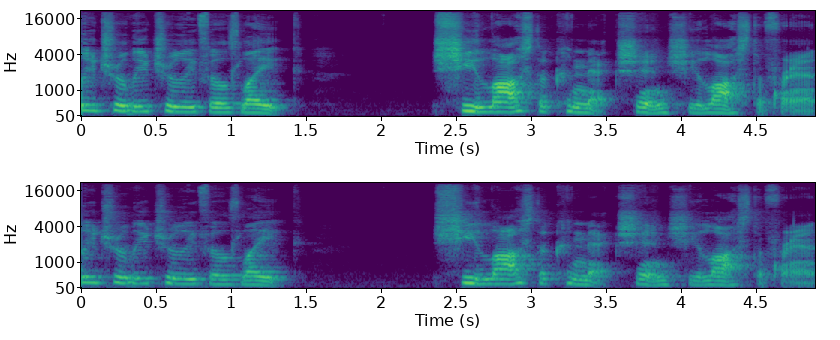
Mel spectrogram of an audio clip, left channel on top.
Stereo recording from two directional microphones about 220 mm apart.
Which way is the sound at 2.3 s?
55° left (ahead or behind).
